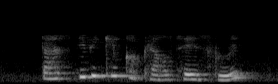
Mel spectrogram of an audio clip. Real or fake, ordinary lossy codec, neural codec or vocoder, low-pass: real; AAC, 16 kbps; none; 7.2 kHz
